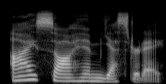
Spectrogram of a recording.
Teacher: The default stress would fall on yesterday, right? Because it's the final content word. Correct. That's just a neutral statement of fact, no special meaning.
